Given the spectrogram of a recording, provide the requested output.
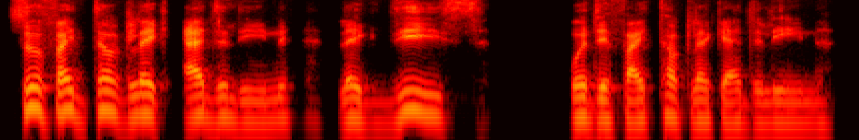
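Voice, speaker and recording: A man's voice: mid-range voice, moderate pace, dark tone, no room sound, clean studio sound. A man chatting casually as a speaker on a podcast. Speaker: podcast speaker on tabletop role-playing. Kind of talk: casual chat.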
